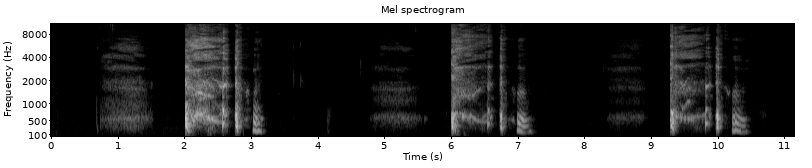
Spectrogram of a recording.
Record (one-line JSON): {"three_cough_length": "11.1 s", "three_cough_amplitude": 32768, "three_cough_signal_mean_std_ratio": 0.27, "survey_phase": "beta (2021-08-13 to 2022-03-07)", "age": "45-64", "gender": "Female", "wearing_mask": "No", "symptom_none": true, "smoker_status": "Never smoked", "respiratory_condition_asthma": false, "respiratory_condition_other": false, "recruitment_source": "REACT", "submission_delay": "3 days", "covid_test_result": "Negative", "covid_test_method": "RT-qPCR", "influenza_a_test_result": "Negative", "influenza_b_test_result": "Negative"}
